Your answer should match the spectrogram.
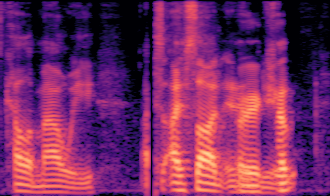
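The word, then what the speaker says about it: Calamawy: It's like calamari, but it's calamaui.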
